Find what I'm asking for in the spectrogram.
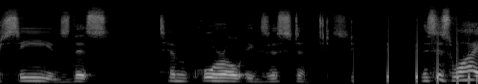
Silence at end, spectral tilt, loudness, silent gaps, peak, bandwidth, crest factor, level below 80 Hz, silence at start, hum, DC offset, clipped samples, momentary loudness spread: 0 s; -3 dB/octave; -32 LUFS; 1.21-1.54 s, 3.10-3.19 s, 3.54-4.15 s; -14 dBFS; 16.5 kHz; 18 dB; -70 dBFS; 0 s; none; under 0.1%; under 0.1%; 18 LU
